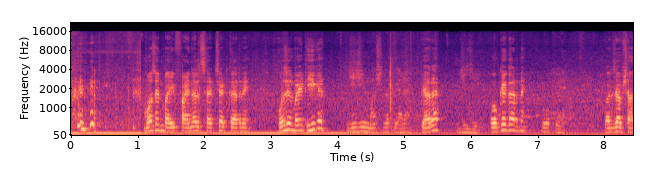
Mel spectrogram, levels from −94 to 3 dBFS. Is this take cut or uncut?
uncut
